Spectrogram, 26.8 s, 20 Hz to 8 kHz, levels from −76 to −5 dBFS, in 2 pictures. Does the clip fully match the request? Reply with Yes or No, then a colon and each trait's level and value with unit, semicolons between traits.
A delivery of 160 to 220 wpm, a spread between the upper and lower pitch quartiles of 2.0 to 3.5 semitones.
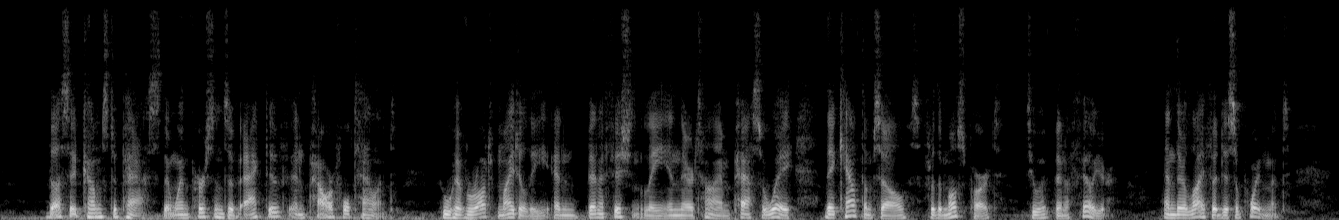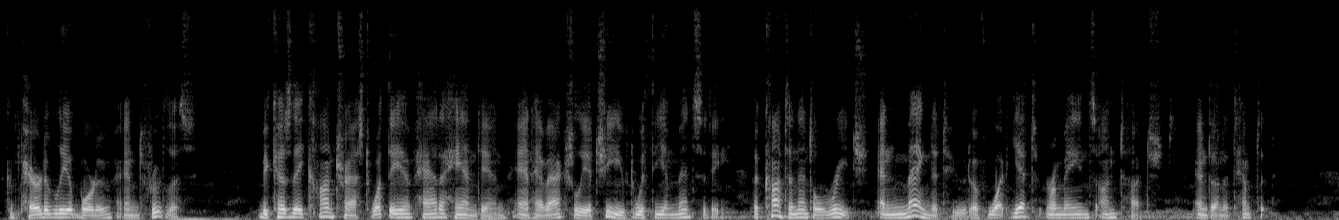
No: average, 170 wpm; average, 4.6 semitones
